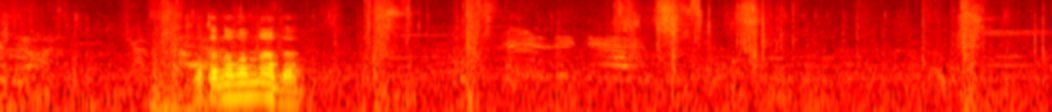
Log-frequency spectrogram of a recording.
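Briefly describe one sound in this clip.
Swords clash and strike.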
